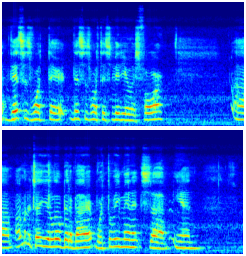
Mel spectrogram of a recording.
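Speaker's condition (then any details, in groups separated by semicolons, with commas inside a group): Cerebral palsy; spasticity, muscle stiffness, baclofen pump; baclofen pump eases stiffness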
